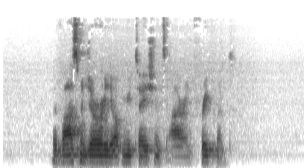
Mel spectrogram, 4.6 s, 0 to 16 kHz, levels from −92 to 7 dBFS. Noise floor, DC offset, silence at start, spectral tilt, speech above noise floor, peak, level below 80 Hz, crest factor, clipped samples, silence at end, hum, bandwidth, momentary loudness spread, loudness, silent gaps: -66 dBFS; under 0.1%; 0.8 s; -4 dB/octave; 49 dB; -2 dBFS; -56 dBFS; 18 dB; under 0.1%; 1.1 s; none; 11.5 kHz; 12 LU; -17 LUFS; none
